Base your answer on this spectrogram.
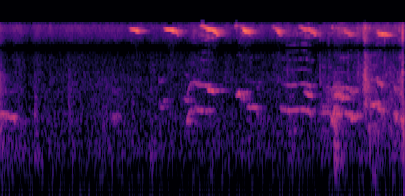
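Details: Six-week-old Saint Bernard puppies giving many thin, high whining squeaks and whimpers, overlapping in quick succession over steady background hiss.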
